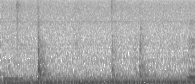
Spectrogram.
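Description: Classroom room tone: a steady low hum with a few faint, irregular clicks.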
